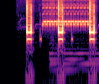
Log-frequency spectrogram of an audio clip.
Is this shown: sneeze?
no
